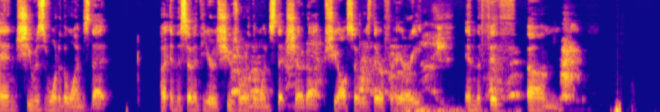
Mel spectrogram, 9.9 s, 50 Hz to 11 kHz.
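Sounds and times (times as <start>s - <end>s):
speech: 0.0s - 1.7s, 2.4s - 8.6s
dog barking: 3.4s - 6.6s, 7.4s - 8.8s
short low thumps: 5.8s - 7.9s.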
